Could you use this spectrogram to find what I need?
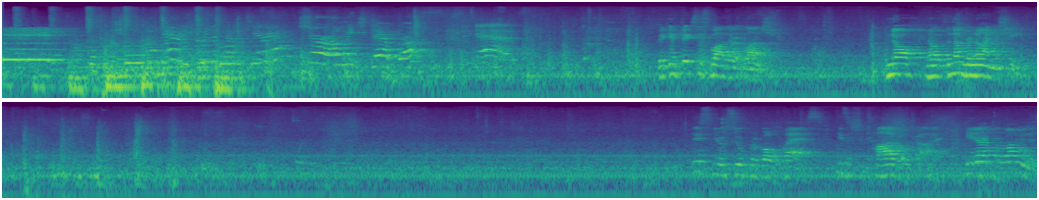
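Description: A young man speaks on stage, heard from far off in a large hall.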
